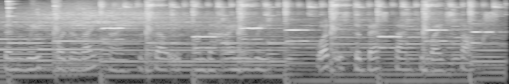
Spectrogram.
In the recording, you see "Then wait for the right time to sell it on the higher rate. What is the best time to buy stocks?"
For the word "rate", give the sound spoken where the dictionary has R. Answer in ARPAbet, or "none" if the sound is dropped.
W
